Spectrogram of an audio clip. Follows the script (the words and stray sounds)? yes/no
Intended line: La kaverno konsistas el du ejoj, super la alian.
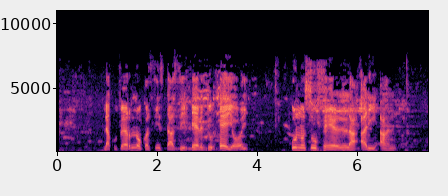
no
